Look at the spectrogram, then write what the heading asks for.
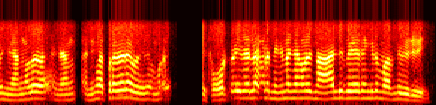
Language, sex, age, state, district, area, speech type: Malayalam, male, 45-60, Kerala, Alappuzha, urban, conversation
